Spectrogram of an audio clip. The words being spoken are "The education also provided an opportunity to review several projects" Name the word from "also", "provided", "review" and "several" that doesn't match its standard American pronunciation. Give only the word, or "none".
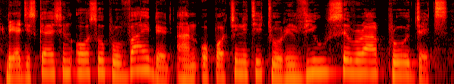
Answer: none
